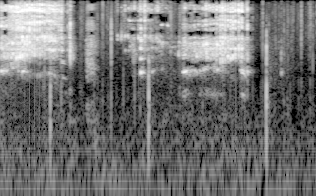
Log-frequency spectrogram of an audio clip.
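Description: Scissors cutting through a strip of printed scrapbook paper, in two crisp strokes, the second about a second after the first.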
